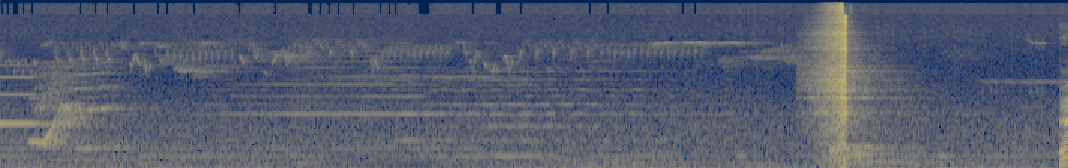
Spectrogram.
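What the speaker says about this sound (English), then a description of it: "Here's the ambulance." An ambulance arriving at a road accident in the Swedish countryside, its siren faint and distant at first, with a louder burst near the end over steady outdoor background noise.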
